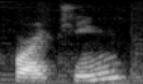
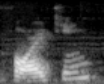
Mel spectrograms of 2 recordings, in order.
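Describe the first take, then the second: First: The stress is on the second syllable. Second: The stress is on the first syllable. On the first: The speaker calls it right. "A sílaba tônica é no teen" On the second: The speaker calls it wrong. "e não fourteen"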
